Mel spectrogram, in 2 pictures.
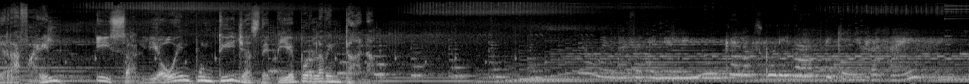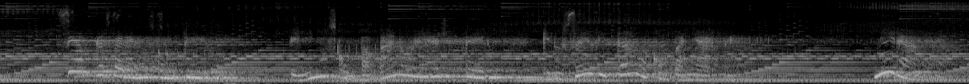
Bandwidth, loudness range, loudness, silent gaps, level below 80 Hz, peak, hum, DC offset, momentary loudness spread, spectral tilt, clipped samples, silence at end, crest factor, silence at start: over 20 kHz; 6 LU; -25 LUFS; none; -50 dBFS; -10 dBFS; none; under 0.1%; 11 LU; -5 dB/octave; under 0.1%; 0 s; 14 dB; 0 s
